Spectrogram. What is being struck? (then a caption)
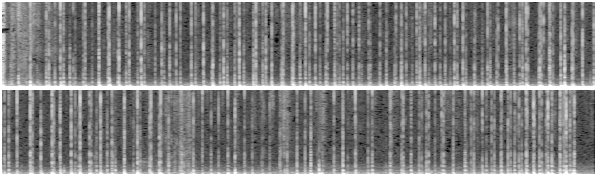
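Paperback book with glossy paper cover. A small, solid paperback One Piece manga volume, held upright in both hands, is tapped and scratched with long nails on its glossy paper dust jacket. Rapid, dense streams of short, dry taps and crackly scratches run continuously, with a dull low thump under each tap.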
